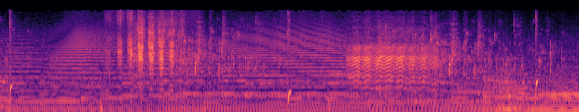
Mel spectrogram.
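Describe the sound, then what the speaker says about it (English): Farm goats in the Stardew Valley video game let out several short, wavering bleats that repeat over cheerful background music with soft dripping tones, and no talking. "And now for the cows slash goats, which are a little bit more tricky, because I have to hand feed them."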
